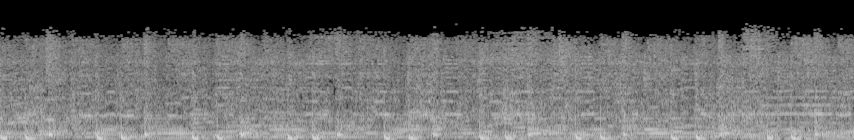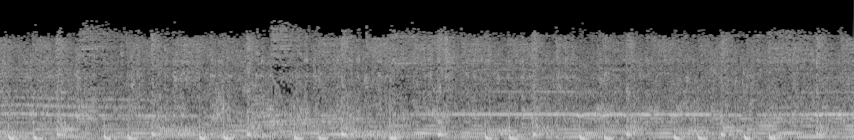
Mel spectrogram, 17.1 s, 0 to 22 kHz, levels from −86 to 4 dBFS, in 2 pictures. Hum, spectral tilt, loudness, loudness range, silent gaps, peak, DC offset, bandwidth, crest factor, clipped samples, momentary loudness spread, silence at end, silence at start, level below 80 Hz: none; -3.5 dB/octave; -17 LUFS; 1 LU; none; 0 dBFS; under 0.1%; 11 kHz; 16 dB; under 0.1%; 2 LU; 0 s; 0 s; -26 dBFS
